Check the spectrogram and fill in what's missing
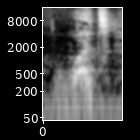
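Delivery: ordinary delivery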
